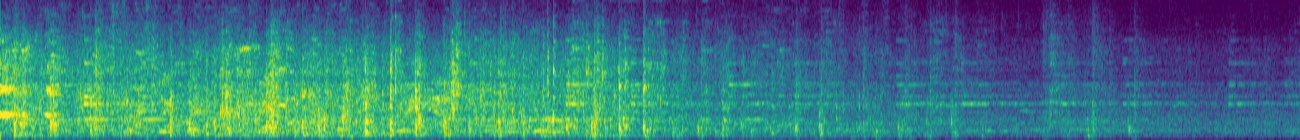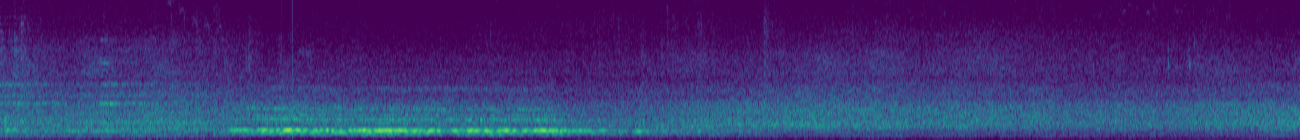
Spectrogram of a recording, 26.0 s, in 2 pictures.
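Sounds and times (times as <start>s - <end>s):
train wheels clicking over rail joints: 0.0s - 13.4s
distant train horn chord: 15.2s - 20.5s.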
